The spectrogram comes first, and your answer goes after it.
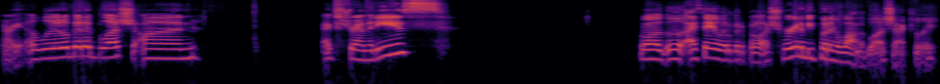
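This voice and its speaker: Woman streaming art, mid pitch, chatty and informal, mumbles little asides to herself, close dry sound. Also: moderate pace, pauses often, dry recording. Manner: informal, muttering asides to self. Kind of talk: casual livestream chat while drawing.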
